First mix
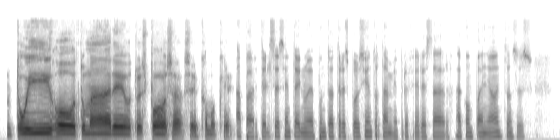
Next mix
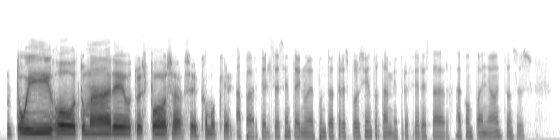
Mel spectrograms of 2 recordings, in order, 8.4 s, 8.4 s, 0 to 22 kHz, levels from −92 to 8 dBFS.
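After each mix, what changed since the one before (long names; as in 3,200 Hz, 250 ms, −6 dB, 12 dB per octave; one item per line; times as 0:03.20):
master: add low-pass filter 3,400 Hz 24 dB per octave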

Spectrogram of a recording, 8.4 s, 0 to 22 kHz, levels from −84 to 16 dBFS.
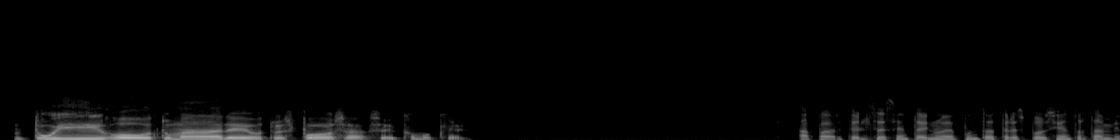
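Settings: first voice −6.0 dB
second voice: entry +2.45 s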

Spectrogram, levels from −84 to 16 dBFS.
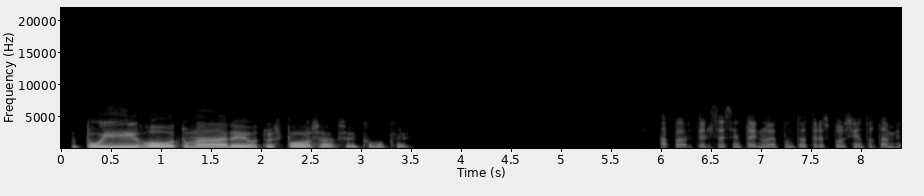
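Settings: second voice: add spectral tilt +3.5 dB per octave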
